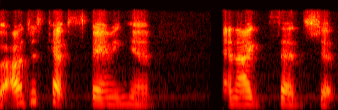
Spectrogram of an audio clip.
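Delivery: ordinary delivery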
